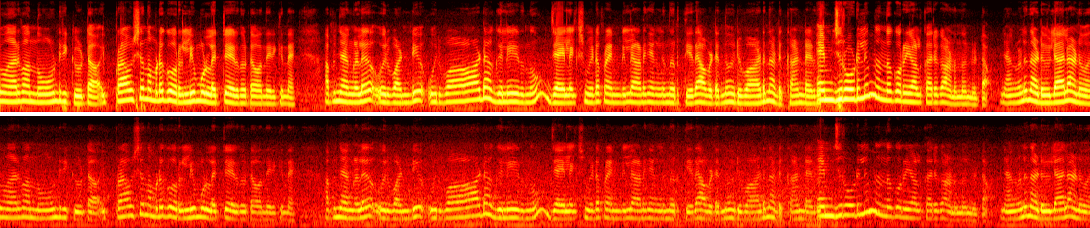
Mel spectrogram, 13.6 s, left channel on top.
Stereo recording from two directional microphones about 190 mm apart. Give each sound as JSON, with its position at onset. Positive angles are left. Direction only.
{"t": 0.0, "sound": "speech", "side_deg": 50}
{"t": 12.7, "sound": "speech", "side_deg": 45}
